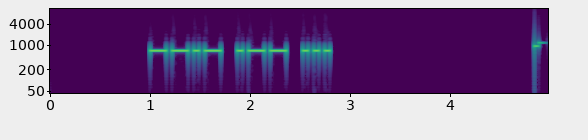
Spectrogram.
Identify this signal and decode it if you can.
Morse code, heard as a keyed tone, about 21 wpm, 700 Hz. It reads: QWS
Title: USA Call Sign Postfixes - 3 Letters 22wpm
